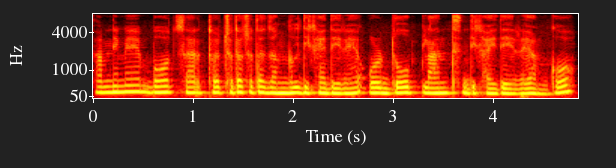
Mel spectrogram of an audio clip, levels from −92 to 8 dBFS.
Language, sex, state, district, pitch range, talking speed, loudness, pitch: Hindi, female, Arunachal Pradesh, Papum Pare, 185-205 Hz, 245 wpm, -14 LUFS, 190 Hz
